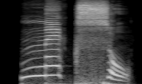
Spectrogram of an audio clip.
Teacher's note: a letra X apresentando o som de KS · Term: dífono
